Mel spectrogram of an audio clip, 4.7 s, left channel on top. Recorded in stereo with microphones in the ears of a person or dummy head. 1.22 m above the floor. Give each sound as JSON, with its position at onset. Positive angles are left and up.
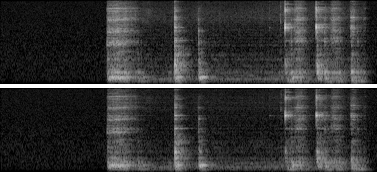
{"t": 1.3, "sound": "chopping", "side_deg": 40, "distance_m": 1.9}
